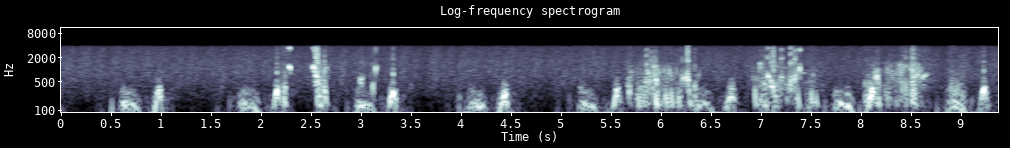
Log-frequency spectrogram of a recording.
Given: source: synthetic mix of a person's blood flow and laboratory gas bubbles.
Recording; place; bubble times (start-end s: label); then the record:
Doppler ultrasound of blood flow; precordium
2.19-2.33 s: bubbles
2.50-2.69 s: bubbles
2.96-3.04 s: bubbles
3.10-3.19 s: bubbles
5.65-6.43 s: bubbles
6.90-7.66 s: bubbles
8.02-8.70 s: bubbles
8.88-9.06 s: bubbles
From the record:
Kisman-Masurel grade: 333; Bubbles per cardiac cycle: rolling drumbeat, 9 or more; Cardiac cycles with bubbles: 50 to 99%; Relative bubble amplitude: loud (0.450 to 0.775); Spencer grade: 3 (all of the cardiac periods contain showers or single bubble signals, but not dominating or overriding the cardiac motion signals); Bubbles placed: only in the low amplitude regions of the cardiac cycle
